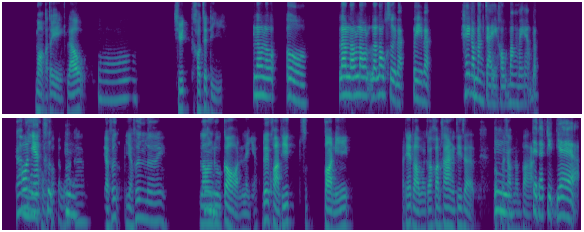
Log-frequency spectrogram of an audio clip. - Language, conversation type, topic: Thai, unstructured, คุณมีวิธีจัดการกับความเครียดอย่างไร?
- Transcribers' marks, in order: none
